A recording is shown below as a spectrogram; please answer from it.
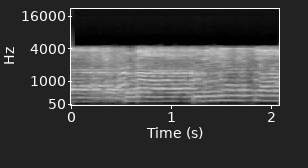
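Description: Live band performance with singing in long held notes over the instruments.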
